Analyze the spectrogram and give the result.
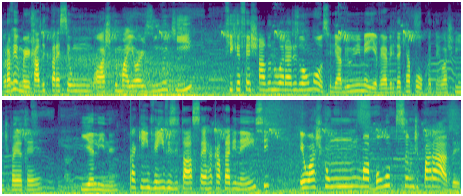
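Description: A woman talks at a very fast pace over clear background music. The sound is dry, with no echo. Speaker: travel vlogger. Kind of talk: casual vlog chat. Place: street. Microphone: phone near.

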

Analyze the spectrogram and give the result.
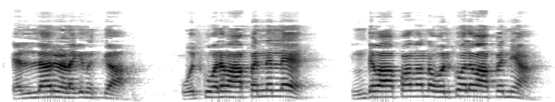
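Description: Projecting his voice loudly, a man speaks at a high pitch with a bright, sharp tone and an animated delivery. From Malappuram, Kerala. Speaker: social media live streamer, shop owner. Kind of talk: live stream talk to fans. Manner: animated, repetitive.

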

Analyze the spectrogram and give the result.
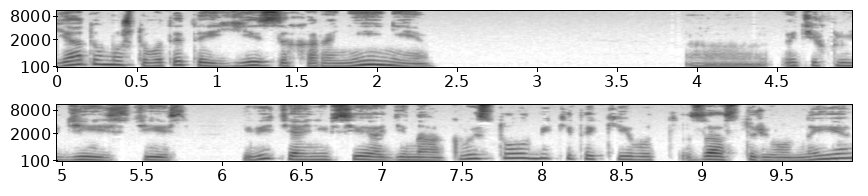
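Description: A woman with a fairly low pitch and a dark, mellow tone speaks at a fairly slow pace with long, frequent pauses and ordinary pitch variation against a quiet background. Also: dry sound with no echo. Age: 60s. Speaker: retired hairdressing teacher, vlogger. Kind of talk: casual vlog narration to camera. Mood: curious, thoughtful. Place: open country. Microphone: phone near.

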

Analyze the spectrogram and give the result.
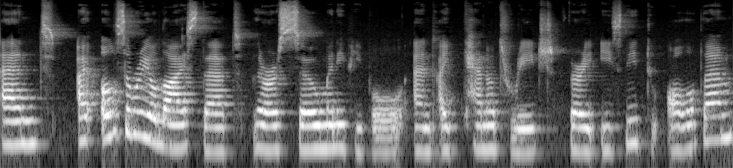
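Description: A woman talks with a non-native accent. Her pitch sits at a medium level, with ordinary pitch variation. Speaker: programmer. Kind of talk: casual talk to camera. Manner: excited, nervous. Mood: warm, excited, smiling. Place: home room.

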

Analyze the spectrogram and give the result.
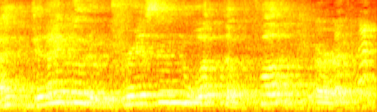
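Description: Audible room echo surrounds a man speaking at an extremely high pitch, with ordinary pitch variation. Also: moderate pace.

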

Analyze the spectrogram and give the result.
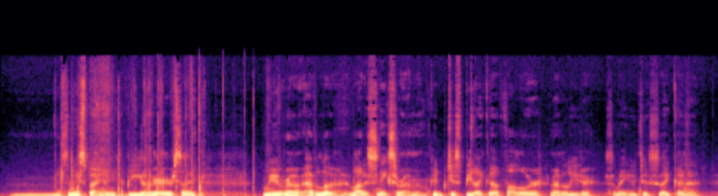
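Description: Very deep and low, a man's voice is dark and mellow, somewhat breathy and monotone, with light background noise behind it. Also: fairly quick pace. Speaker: tarot reader. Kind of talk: casual tarot reading chat. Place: home room. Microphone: phone near.

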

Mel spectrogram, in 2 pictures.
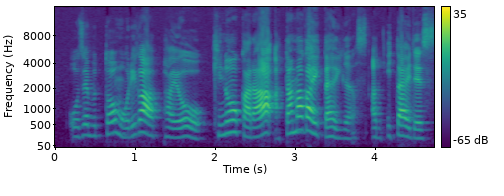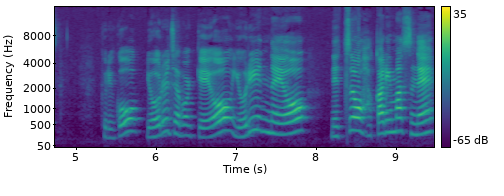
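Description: A woman projects a raised voice at a high pitch with a bright, sharp tone. She keeps a moderate pace and uses lively intonation. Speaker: language teacher. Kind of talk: lecture.

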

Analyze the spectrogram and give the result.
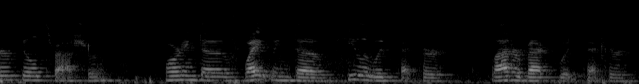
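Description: A woman speaks at a moderate pace with vocal fry, her pitch fairly low and her intonation fairly even. Her tone is slightly mellow, and audible room echo surrounds the voice.

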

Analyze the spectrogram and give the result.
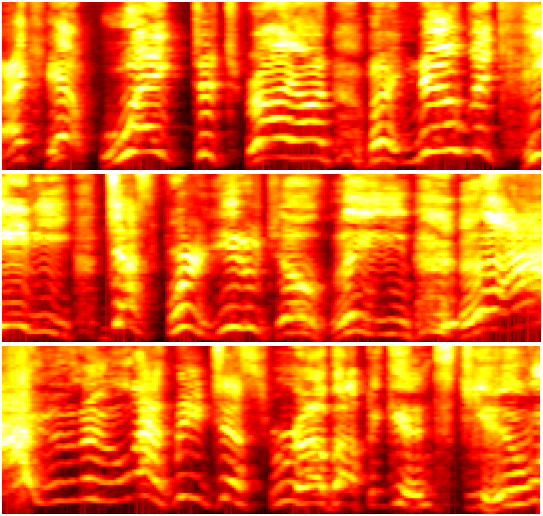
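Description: Using a put-on character voice, a man talks at a very slow pace in an extremely high pitch. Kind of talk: comedy sketch weather report parody.

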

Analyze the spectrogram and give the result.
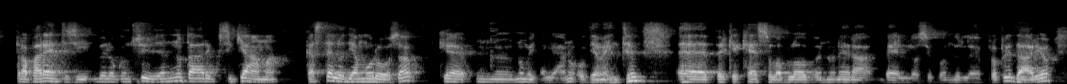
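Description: Against a quiet background, a man with a strong Marche accent talks at a fairly quick pace and medium pitch with ordinary pitch variation. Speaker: wine tourism entrepreneur, webinar speaker; webinar presenter. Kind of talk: webinar presentation; lecture. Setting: online webinar. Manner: hesitant, many fillers. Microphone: webcam.

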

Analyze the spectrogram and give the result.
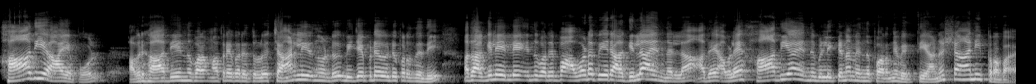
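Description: This man's voice sits high for a man, his intonation lively. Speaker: political commentary YouTuber. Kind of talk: monologue commentary.

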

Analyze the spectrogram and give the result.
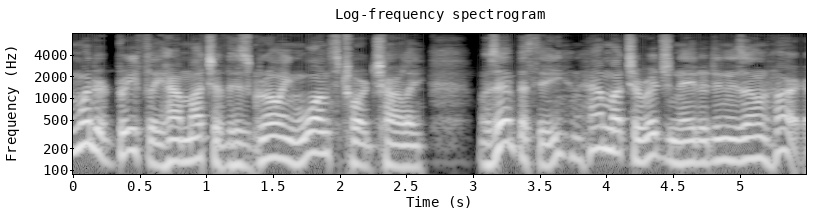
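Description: The reading aloud is plain, with lively intonation throughout.

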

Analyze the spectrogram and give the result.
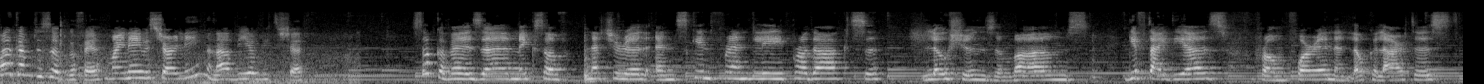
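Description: Clear music plays in the background. A woman speaks at a high pitch with ordinary pitch variation. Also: fairly slow pace. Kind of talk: promotional talk to camera. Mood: warm, friendly. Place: shop.

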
